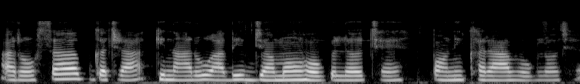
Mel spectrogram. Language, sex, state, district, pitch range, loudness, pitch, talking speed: Angika, female, Bihar, Bhagalpur, 200-210 Hz, -16 LUFS, 200 Hz, 145 wpm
